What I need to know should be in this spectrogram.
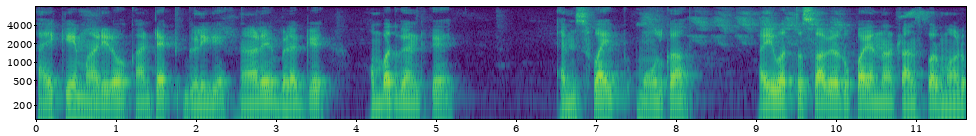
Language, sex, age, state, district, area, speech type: Kannada, male, 60+, Karnataka, Bangalore Rural, urban, read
